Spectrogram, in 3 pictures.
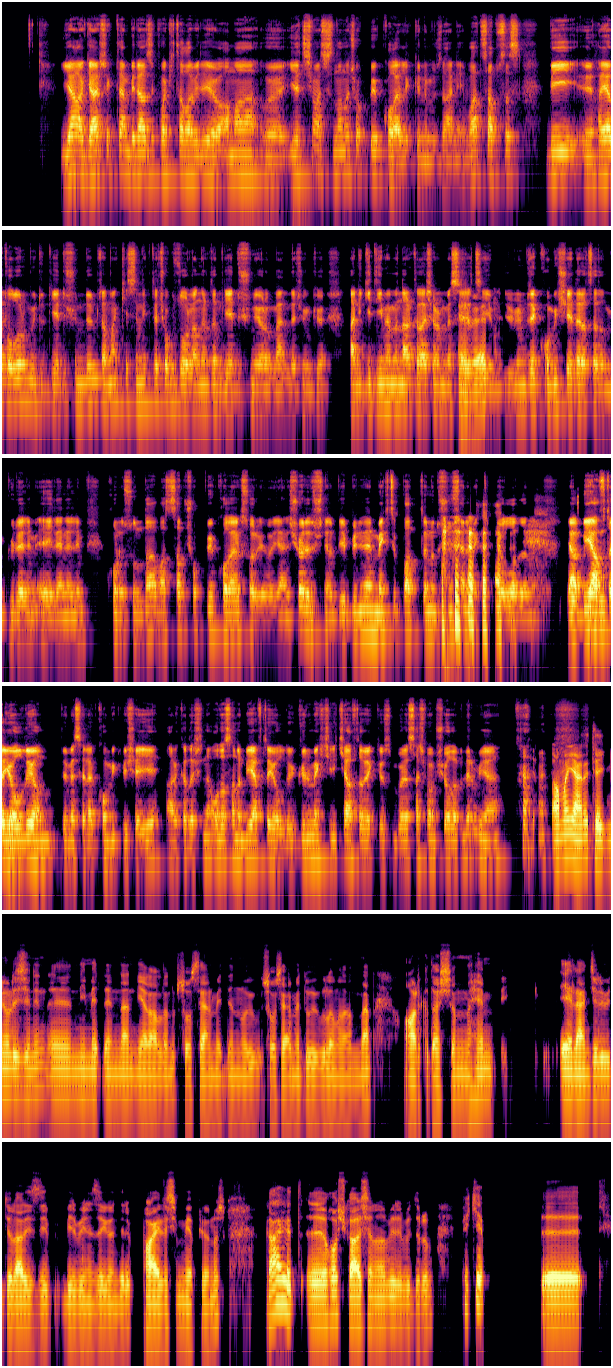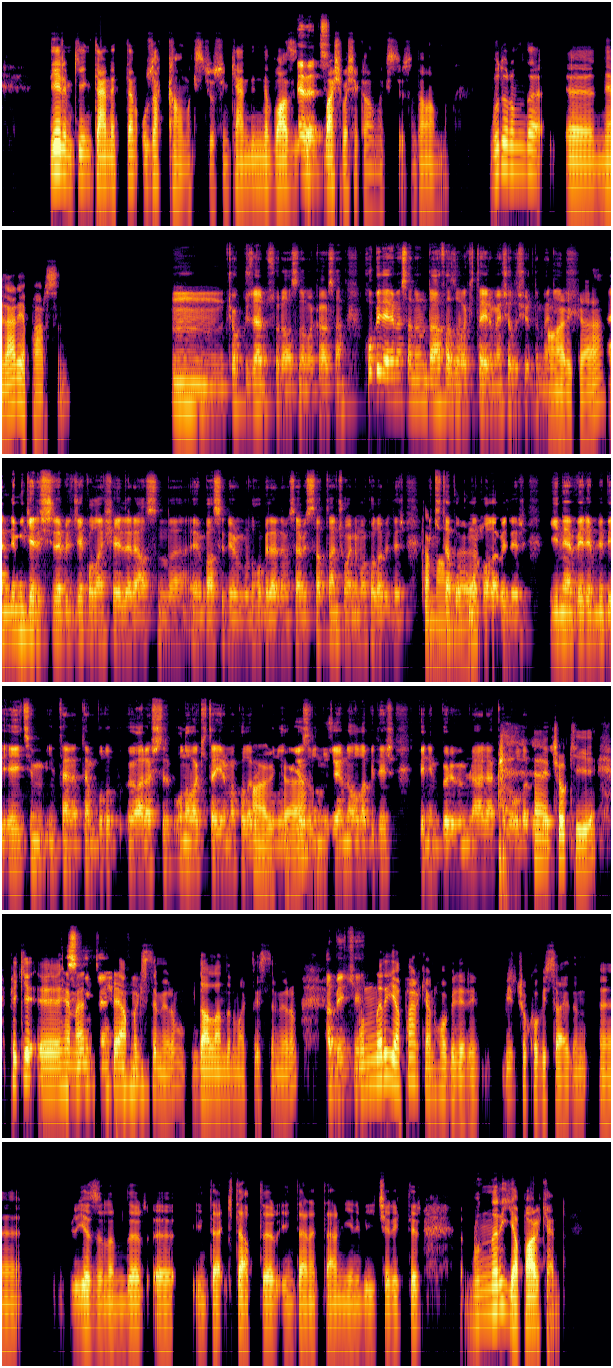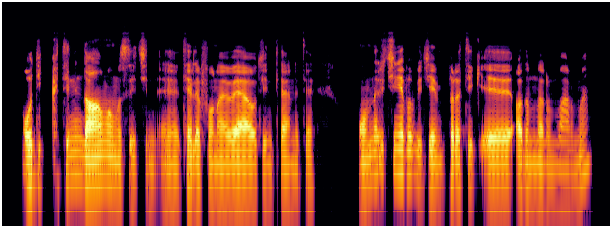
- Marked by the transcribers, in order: tapping; chuckle; laughing while speaking: "Kesinlikle"; chuckle; drawn out: "Hıı"; chuckle
- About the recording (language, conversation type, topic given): Turkish, podcast, İnternetten uzak durmak için hangi pratik önerilerin var?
